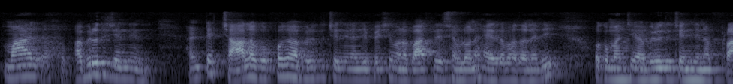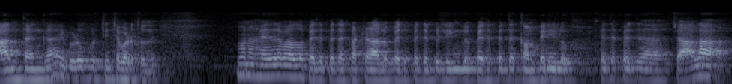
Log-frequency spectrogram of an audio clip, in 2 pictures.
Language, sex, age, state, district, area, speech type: Telugu, male, 30-45, Telangana, Hyderabad, rural, spontaneous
